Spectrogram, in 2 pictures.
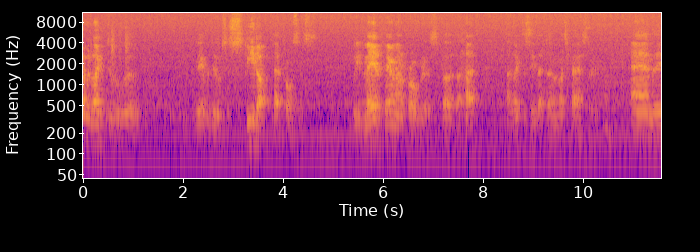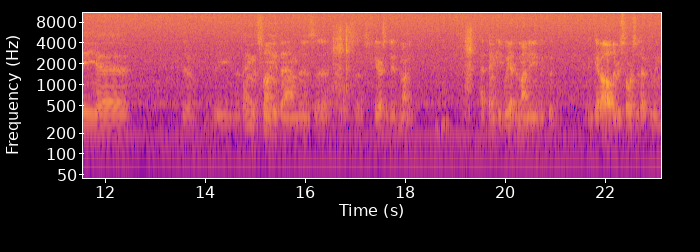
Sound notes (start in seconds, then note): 8.1 laughs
